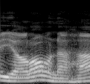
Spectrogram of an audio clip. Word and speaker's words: يرونها: তাড়াতাড়ি পড়তে হবে ইয়াউমা ইয়ারা রা পুর হবে ইয়ারাউনাহা মধ্যে তাবাই এক আলিফ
